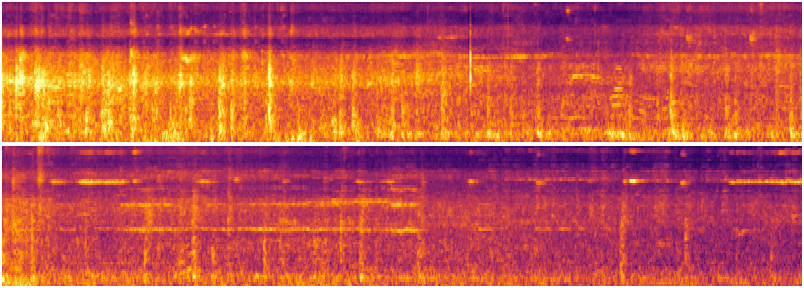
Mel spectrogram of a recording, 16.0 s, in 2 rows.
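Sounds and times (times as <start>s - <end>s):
train wheels rumbling on rails: 0.0s - 16.0s
high wheel squeal: 4.3s - 6.0s, 6.8s - 16.0s.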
